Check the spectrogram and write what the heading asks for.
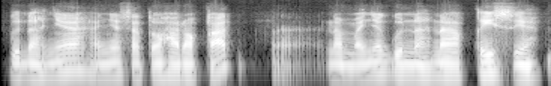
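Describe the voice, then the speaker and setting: A man gives an online Quran recitation lesson in a low, smooth, resonant voice. He explains patiently, pausing on small hesitations and slowing down to demonstrate sounds. The audio is dry and a little dull, like lo-fi voice chat. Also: steady tone, no echo. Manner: often slows to demonstrate sounds. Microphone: voice chat headset or desktop mic.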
